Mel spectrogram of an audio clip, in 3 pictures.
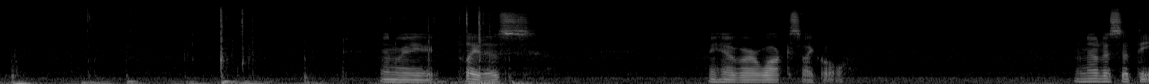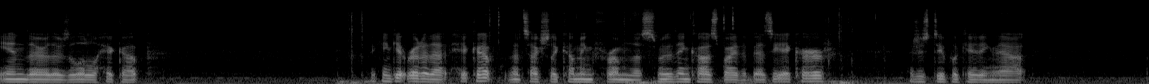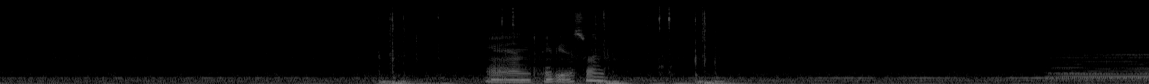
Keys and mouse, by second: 4.5 shift+Left, 4.8 shift+space, 15.0 shift+space, 16.4 right click, 17.9 shift+d, 18.7 click, 19.9 shift+space, 26.9 shift+space, 28.0 right click, 29.0 shift+d, 30.0 shift+space.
